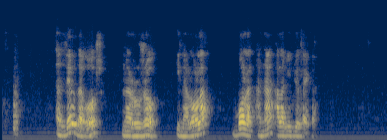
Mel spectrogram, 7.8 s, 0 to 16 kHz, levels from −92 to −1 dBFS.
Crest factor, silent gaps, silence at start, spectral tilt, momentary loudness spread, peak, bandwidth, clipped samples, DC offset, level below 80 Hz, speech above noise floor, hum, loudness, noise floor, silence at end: 20 dB; none; 0.25 s; -8 dB/octave; 21 LU; -6 dBFS; 6.8 kHz; under 0.1%; under 0.1%; -58 dBFS; 40 dB; 50 Hz at -55 dBFS; -24 LUFS; -63 dBFS; 1.45 s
